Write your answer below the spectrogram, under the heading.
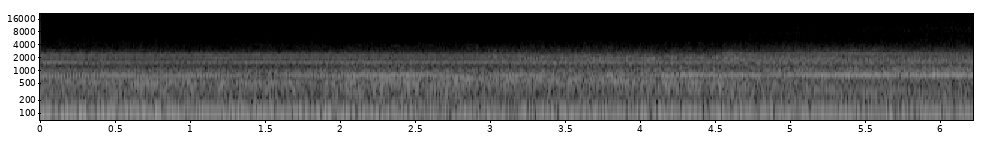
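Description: Electronic drone from a contemporary dance score: a steady low rumble under several held high tones, with a bright hiss added on top about four and a half seconds in.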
